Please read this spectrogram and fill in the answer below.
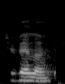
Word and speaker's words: Jemila: Jemila.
